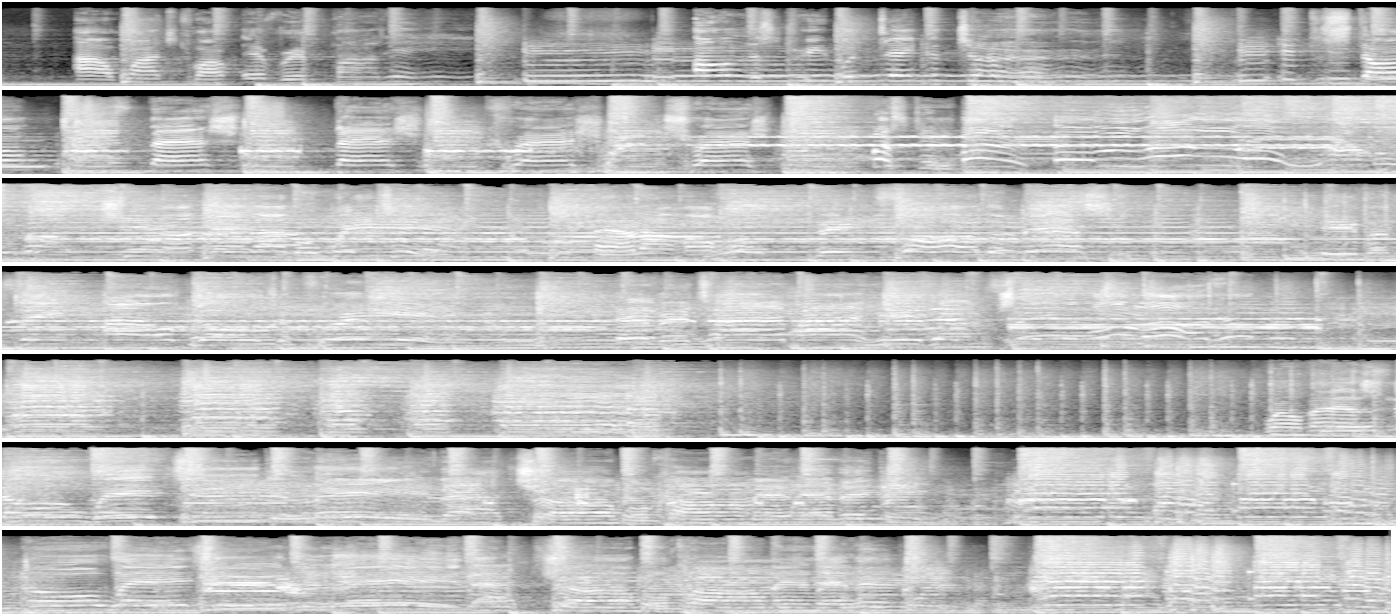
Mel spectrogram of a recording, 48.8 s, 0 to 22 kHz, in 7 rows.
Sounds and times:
Bass drum: 0:00.0 - 0:42.8
Drum kit: 0:00.0 - 0:48.7.

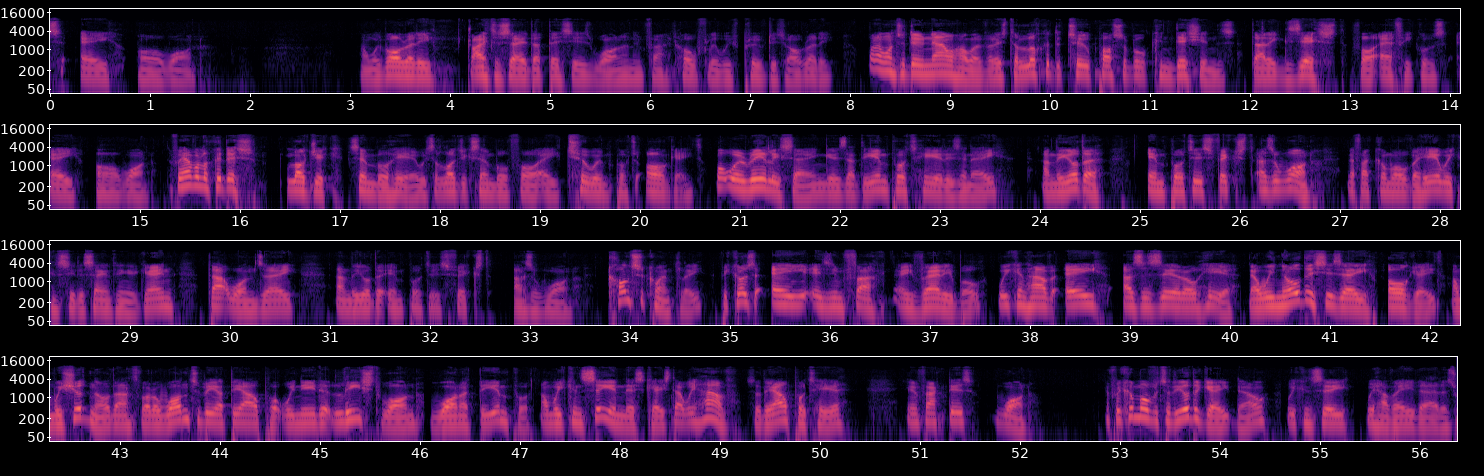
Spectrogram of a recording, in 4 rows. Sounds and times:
Speech: 0:00.0 - 0:01.6, 0:03.1 - 0:52.2, 0:52.8 - 0:56.3.

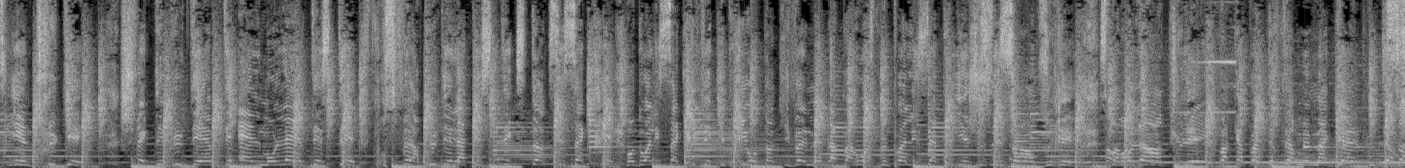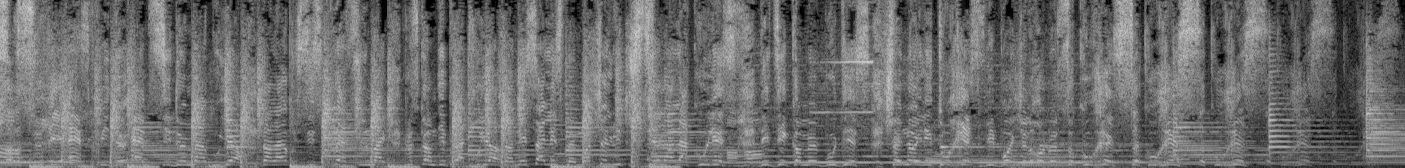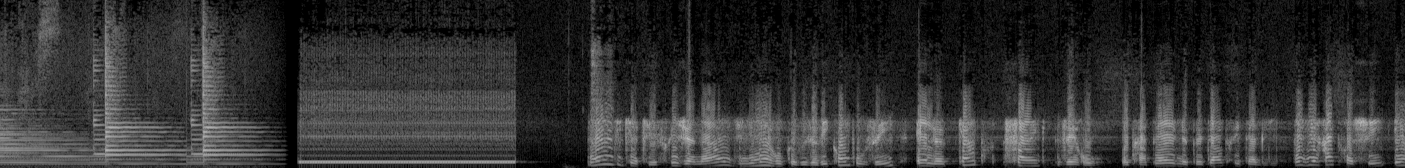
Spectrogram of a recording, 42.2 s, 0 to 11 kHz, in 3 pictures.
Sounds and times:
Music: 0:00.0 - 0:31.0
Speech: 0:21.2 - 0:21.9, 0:34.0 - 0:42.1
Telephone bell ringing: 0:31.1 - 0:33.3.

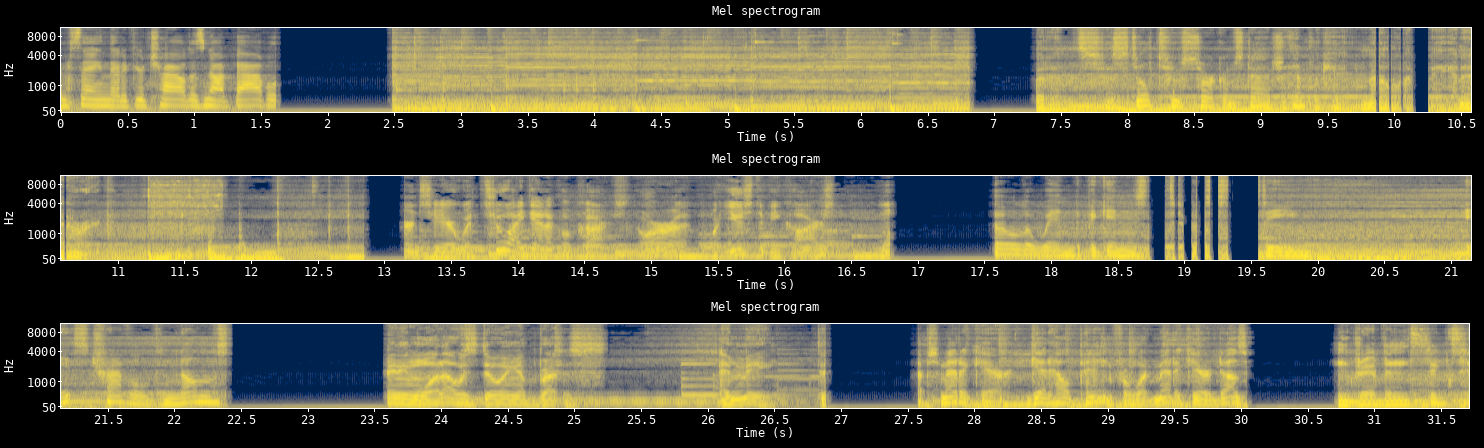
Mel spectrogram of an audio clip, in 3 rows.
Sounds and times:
Speech: 0:00.0 - 0:01.7, 0:07.3 - 0:11.0, 0:13.1 - 0:16.8, 0:17.6 - 0:20.1, 0:21.1 - 0:22.5, 0:23.6 - 0:25.3, 0:26.1 - 0:27.0, 0:27.6 - 0:30.1, 0:30.7 - 0:31.7
Music: 0:02.5 - 0:16.8, 0:23.6 - 0:27.0, 0:27.6 - 0:30.0, 0:31.1 - 0:31.7.

